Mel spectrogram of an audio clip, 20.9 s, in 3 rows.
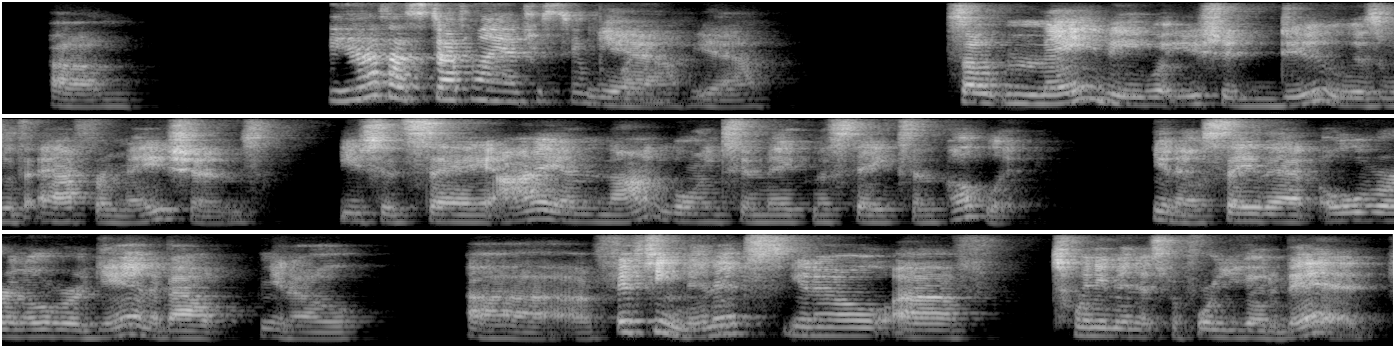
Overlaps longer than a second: none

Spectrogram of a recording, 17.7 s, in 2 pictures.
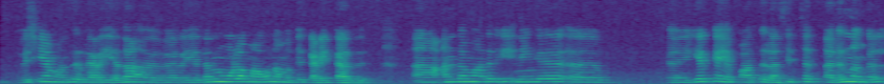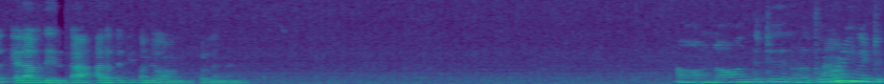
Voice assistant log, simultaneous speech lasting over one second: none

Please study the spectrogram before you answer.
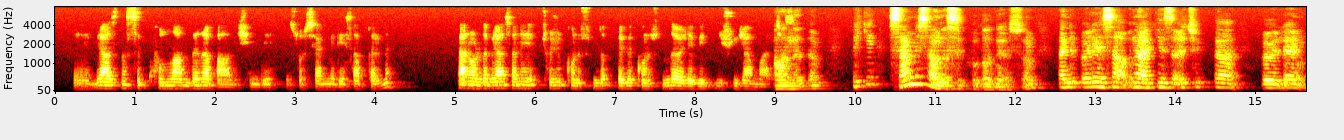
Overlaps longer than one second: none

